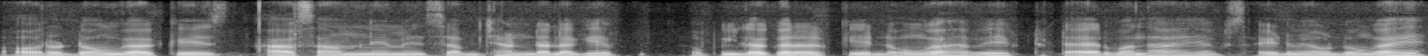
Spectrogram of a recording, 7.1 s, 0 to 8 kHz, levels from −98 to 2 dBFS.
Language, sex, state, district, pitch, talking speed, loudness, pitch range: Chhattisgarhi, male, Chhattisgarh, Rajnandgaon, 125 Hz, 200 wpm, -19 LUFS, 125-130 Hz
